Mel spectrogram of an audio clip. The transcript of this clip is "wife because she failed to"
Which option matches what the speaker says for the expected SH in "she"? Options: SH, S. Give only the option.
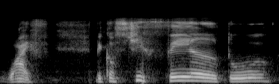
SH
